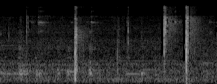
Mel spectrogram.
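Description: Wood fire crackling: three sharp pops over a faint hiss, one a little under a second in and two close together near the end, the last the loudest.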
